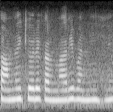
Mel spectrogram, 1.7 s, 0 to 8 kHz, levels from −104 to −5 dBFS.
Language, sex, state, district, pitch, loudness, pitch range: Hindi, female, Uttar Pradesh, Budaun, 235 Hz, -16 LUFS, 225-245 Hz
